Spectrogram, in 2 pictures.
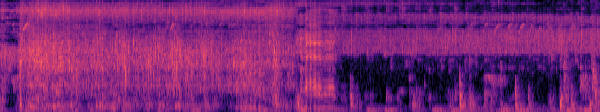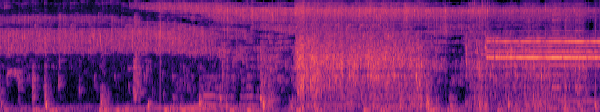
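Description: Water poured from a plastic bucket into a plastic drum and stirred with a wooden pole, giving a steady splashing rush. A brief high-pitched call comes near the end.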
